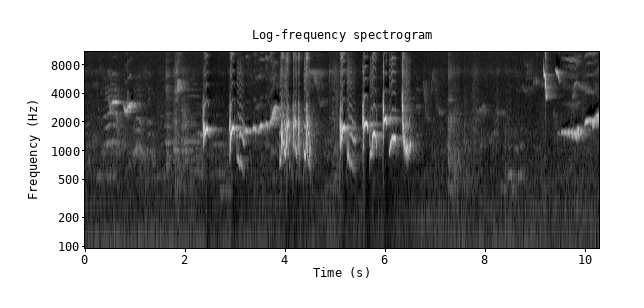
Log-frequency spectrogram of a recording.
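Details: White-rumped shama from Wonosobo, Central Java, Indonesia, a fighter bird used to goad rivals into song: varied whistled phrases with sharp clicks and slurred rising notes, a quiet gap, then a final upward whistle.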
